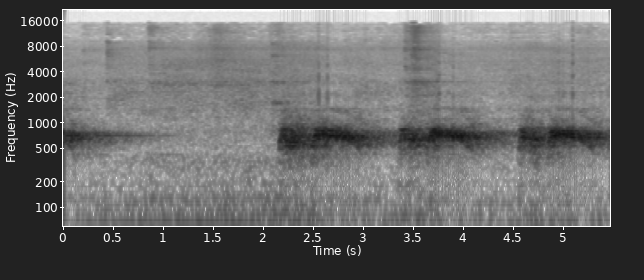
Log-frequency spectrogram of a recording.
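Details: Spotted dove song: a soft trailing coo fades out, then after a short pause three loud, husky low coos follow at roughly one-second intervals. The background is quiet apart from a faint low rumble.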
